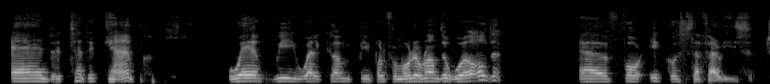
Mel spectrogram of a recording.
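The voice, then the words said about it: French accent. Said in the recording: “you were born in France, we can tell by your accent”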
